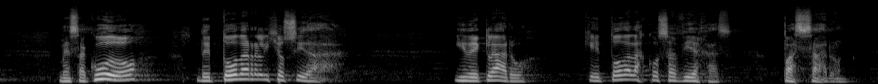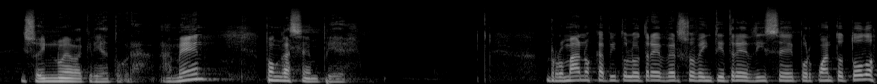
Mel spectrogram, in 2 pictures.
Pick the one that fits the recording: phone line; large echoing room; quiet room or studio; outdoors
large echoing room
